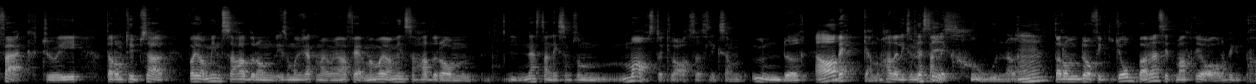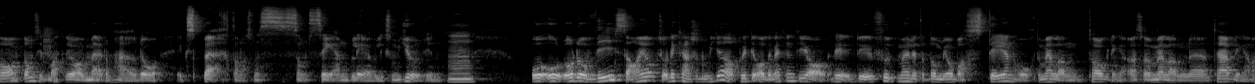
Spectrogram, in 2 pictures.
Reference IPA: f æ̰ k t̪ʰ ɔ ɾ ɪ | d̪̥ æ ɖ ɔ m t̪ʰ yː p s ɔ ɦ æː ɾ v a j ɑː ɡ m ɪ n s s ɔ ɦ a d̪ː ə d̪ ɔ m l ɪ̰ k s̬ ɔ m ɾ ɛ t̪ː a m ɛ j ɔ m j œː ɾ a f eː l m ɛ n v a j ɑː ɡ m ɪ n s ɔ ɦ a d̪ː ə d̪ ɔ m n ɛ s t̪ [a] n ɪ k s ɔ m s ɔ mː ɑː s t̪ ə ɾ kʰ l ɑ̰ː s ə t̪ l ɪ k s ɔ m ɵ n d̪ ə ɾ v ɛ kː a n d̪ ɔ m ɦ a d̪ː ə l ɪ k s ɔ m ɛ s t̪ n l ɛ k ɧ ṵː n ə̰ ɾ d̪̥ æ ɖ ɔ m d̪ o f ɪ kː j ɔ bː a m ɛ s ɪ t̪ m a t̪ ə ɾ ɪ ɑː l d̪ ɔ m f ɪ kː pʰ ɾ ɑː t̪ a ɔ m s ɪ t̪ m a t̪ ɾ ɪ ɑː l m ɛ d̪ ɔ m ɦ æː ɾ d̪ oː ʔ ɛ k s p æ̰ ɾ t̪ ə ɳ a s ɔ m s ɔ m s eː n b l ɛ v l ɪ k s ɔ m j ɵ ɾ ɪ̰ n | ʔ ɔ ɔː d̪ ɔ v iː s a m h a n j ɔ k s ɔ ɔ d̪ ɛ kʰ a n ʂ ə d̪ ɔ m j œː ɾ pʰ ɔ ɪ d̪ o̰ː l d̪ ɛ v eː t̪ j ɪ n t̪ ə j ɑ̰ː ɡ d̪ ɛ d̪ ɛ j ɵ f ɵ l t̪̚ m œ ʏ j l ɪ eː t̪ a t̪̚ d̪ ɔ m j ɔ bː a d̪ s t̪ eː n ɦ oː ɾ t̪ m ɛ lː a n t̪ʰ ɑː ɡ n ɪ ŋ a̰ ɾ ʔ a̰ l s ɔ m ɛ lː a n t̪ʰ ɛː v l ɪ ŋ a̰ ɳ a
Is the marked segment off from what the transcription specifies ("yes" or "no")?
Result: no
